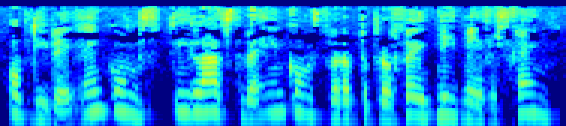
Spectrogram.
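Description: A man acting out a young man in a detective audiobook, keyed up and anxious. The voice sits high and a little husky. He is earnest and insistent, pressing his report on the police with breathless urgency. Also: animated, moderate pace, darkish tone, dry recording.

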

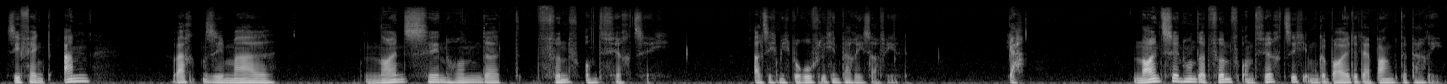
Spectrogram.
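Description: A man's voice: deep voice, measured pace, long pauses, darkish tone, no echo. An actor playing an urgent, impatient New York private detective in a German radio play, who also narrates his own story. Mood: measured, confiding.

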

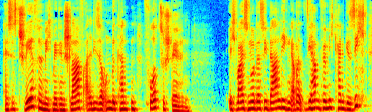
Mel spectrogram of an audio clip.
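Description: A man's voice: a little high, reverberant, natural voice. An actor playing a forsaken, restless young man in a radio drama, brooding aloud in an intense, declamatory monologue.

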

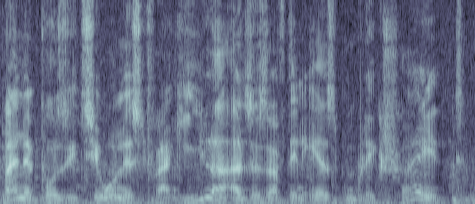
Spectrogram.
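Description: A man's voice: on the low side, wildly swooping pitch, normal speed, noisy background. An actor playing a dignified, anxious old male explorer in a German radio drama, speaking formally and courteously. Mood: guarded.

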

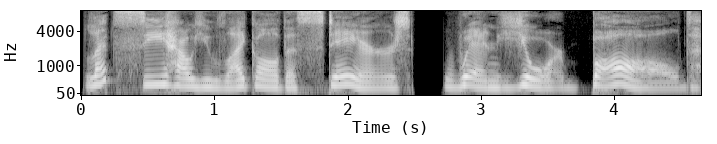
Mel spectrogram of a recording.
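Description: A woman's voice: medium pitch, extremely slow, gravelly, no room sound, studio quality, full character voice. A woman voicing a sly, jealous male trickster god in a storybook myth, flippant and taunting. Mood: spiteful.

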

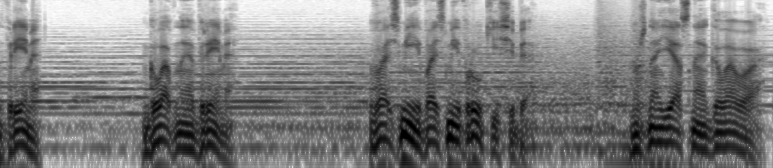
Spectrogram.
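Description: An actor playing a brooding, arrogant, fanatical middle-aged dictator in a radio drama monologue, speaking in pompous, scornful, emphatic phrases. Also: male voice, rumbling low, creaky, exaggerated voice. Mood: brooding, tense. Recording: loud music behind the voice. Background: music.

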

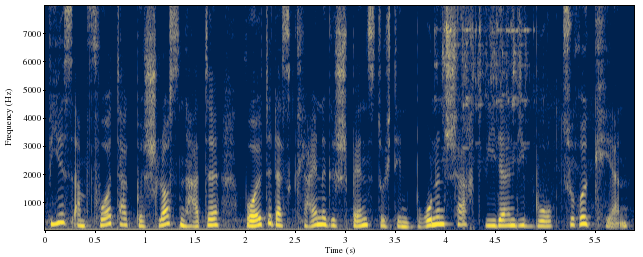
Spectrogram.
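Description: Woman storyteller with a creaky voice. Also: medium pitch, normal speed, dark tone, slight background noise. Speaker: narrator. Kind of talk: scripted storybook narration for a children's radio play.

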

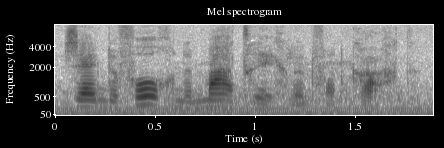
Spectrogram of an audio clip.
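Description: An actress playing an impersonal government newsreader reading a formal bulletin on the radio in a radio drama. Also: female voice, fairly low pitch, lively intonation, fairly quick, a crowd in the background, close to an everyday voice. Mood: official, impersonal. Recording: small radio with hum and noise.

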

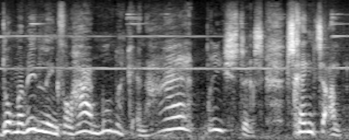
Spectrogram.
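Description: A man's voice: very high-pitched, big pitch swings, normal speed, a little mellow. An actor playing a cynical monk who peddles indulgences in a theatrical radio play, mocking and hawking like a showman. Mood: mock pastoral. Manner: hawking, sneering, exaggerated showmanship. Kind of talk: theatrical radio drama acting. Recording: noisy radio play recording.

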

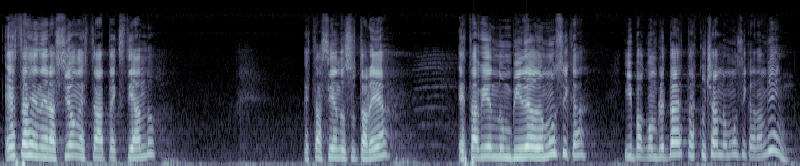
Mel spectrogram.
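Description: A man preaches as a youth pastor. His voice sits high and sounds smooth and resonant. He leans on repetition and asks the congregation to say lines back with him. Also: quick pace, pauses often. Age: 30s. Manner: preaching with call-and-response, emphatic repetition. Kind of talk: sermon.

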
